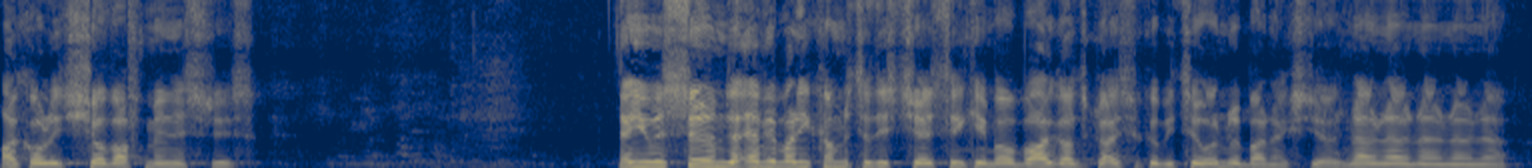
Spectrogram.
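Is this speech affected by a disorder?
Yes: Parkinson's disease; per doctors.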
